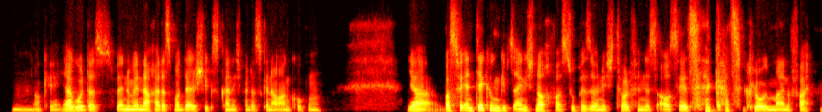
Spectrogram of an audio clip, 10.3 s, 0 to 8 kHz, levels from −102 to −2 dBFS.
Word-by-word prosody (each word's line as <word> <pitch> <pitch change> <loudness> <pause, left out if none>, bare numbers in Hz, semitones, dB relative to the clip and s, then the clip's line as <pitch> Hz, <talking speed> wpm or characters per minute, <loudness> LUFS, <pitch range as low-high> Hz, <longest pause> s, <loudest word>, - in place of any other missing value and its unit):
Mhm, 100 -1 -8
okay. 95 -4 -9
Ja 140 +1 +5
gut, 115 -6 +3
das 100 0 -4
wenn 110 - +2
du 110 - +5
mir 110 -1 +5
nachher 105 +1 +3
das 105 0 -3
Modell 105 +1 +1
schickst, 105 - -5
kann 110 -1 -3
ich 105 - -12
mir - - -7
das - - -9
genau - - -3
angucken. 95 0 -6 1.1
Ja, 120 -2 +3
was 125 +1 +1
für - - +5
Entdeckungen 160 +1 +4
gibt's 150 0 -4
eigentlich 125 0 0
noch, 135 -2 +3
was 110 -1 -2
du 135 - -6
persönlich 105 -5 -2
toll 110 -3 0
findest, 100 -1 -5
außer 110 0 -1
jetzt 105 -1 +1 0.2
Katzenklo 105 -2 0
in 100 - +1
meinem 100 +1 0
Fall? 100 0 -4
105 Hz, 210 wpm, -24 LUFS, 100-125 Hz, 1.1 s, Ja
